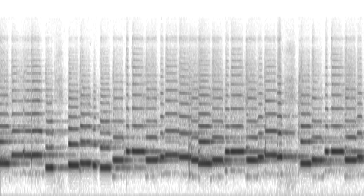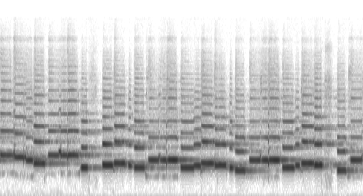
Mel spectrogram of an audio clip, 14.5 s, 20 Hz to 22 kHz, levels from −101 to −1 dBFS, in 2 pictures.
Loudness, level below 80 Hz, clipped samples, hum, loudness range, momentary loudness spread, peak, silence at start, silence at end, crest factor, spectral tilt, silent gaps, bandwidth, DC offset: -29 LUFS; under -90 dBFS; under 0.1%; none; 1 LU; 5 LU; -16 dBFS; 0 s; 0 s; 12 dB; 0.5 dB/octave; none; 11.5 kHz; under 0.1%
